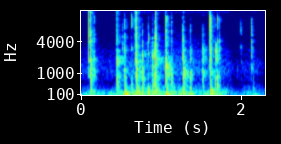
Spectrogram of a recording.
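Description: Typing on a computer keyboard: a quick run of short key clicks as a line of code is entered.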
